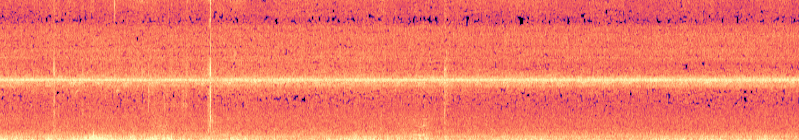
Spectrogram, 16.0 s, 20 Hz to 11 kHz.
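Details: Crickets at a grandfather's house on a clear September 13th, a Thursday, at 2:40 in the afternoon, keep up a steady, unbroken high-pitched shimmer of trilling throughout, with a faint low rumble in the first few seconds.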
